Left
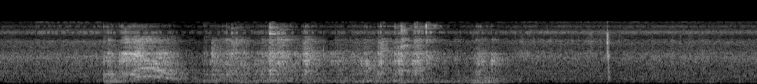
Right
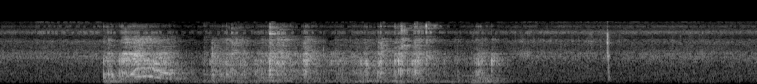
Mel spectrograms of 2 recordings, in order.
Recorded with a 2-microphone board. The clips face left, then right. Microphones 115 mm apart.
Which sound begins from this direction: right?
A zipper, at 1.0 s.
